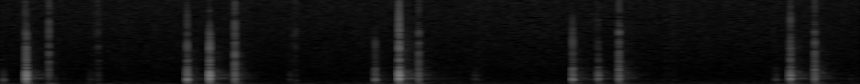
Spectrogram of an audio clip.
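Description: A hand taps the side of a medium clear plastic jar full of peanuts, with a red plastic lid, in quick three-beat clusters. Each tap is a short, dry, hollow plastic knock with almost no ring, sounding mid-pitched and slightly muffled by the peanuts. The clusters repeat at an uneven pace.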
